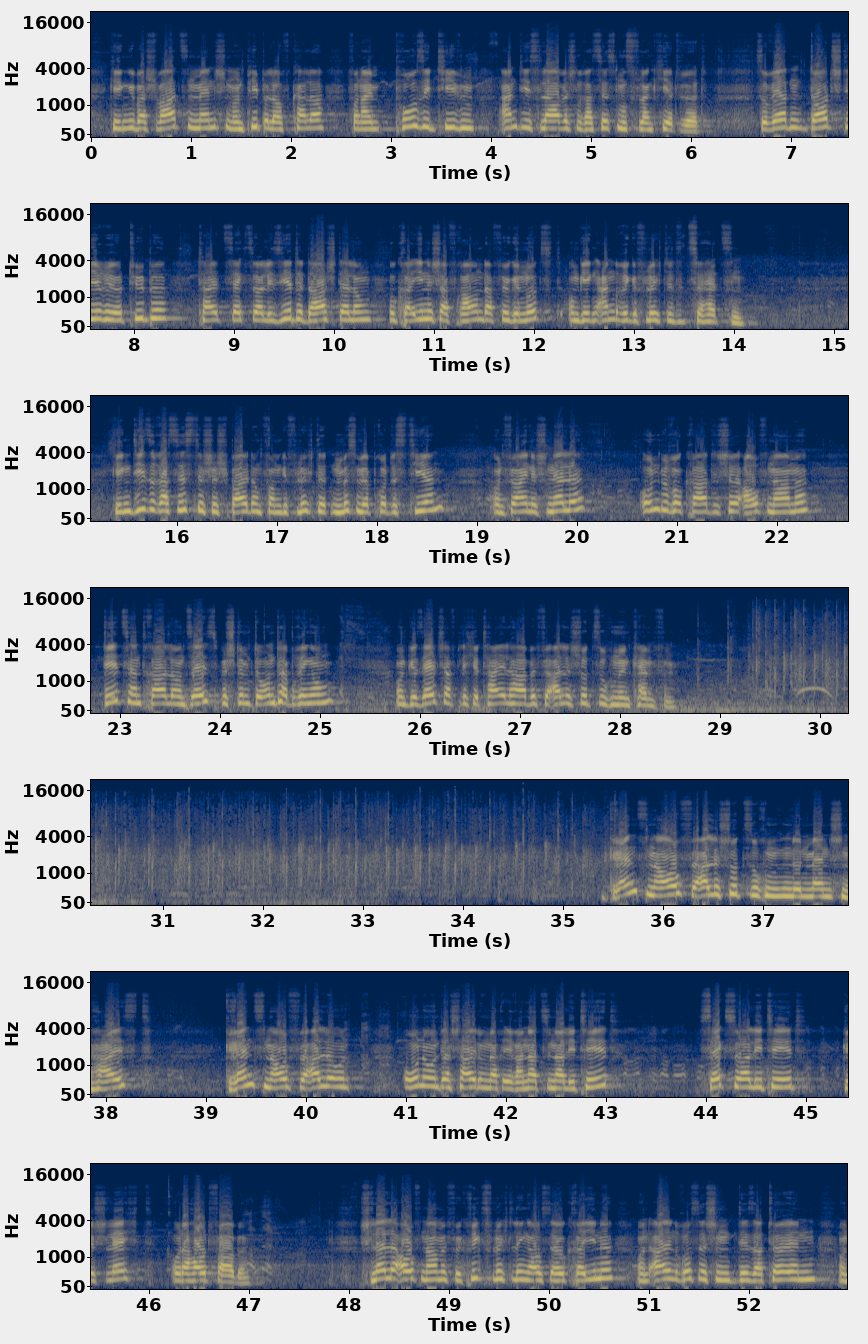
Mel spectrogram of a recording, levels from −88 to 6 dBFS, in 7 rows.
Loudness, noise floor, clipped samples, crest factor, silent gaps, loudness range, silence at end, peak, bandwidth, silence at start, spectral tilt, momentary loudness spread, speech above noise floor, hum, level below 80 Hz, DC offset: -19 LUFS; -51 dBFS; under 0.1%; 12 dB; none; 9 LU; 0 s; -6 dBFS; 12 kHz; 0.2 s; -7 dB/octave; 19 LU; 33 dB; none; -54 dBFS; under 0.1%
